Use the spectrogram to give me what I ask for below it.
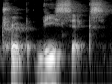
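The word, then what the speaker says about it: TRPV6: the vanaloid subfamily trpv these two channels are pronounced trip v5 and trip v6 now remember with magnesium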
